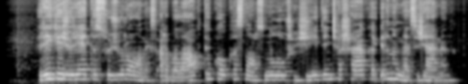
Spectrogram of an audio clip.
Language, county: Lithuanian, Vilnius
